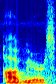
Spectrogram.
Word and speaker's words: Xavier: Xavier University in Cincinnati I mean the Americans don't know how to pronounce Javier so Xavier University in uh Cincinnati and uh uh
